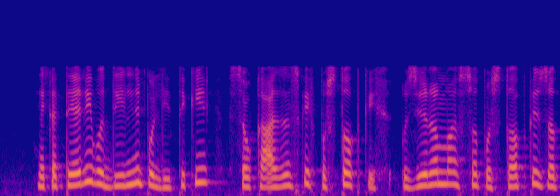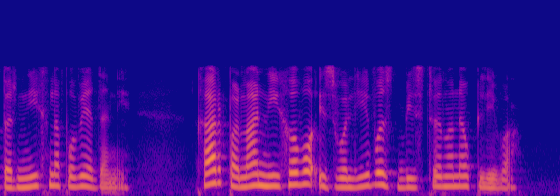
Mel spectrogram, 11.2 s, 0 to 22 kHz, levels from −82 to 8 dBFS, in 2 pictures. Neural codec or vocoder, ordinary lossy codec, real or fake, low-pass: codec, 16 kHz, 2 kbps, FunCodec, trained on Chinese and English, 25 frames a second; none; fake; 5.4 kHz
